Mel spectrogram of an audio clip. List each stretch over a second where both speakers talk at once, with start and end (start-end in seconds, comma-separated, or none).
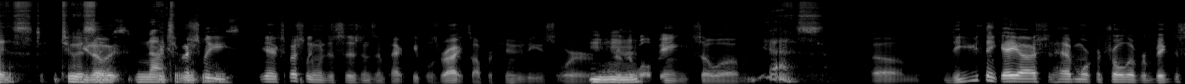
0.8-2.4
